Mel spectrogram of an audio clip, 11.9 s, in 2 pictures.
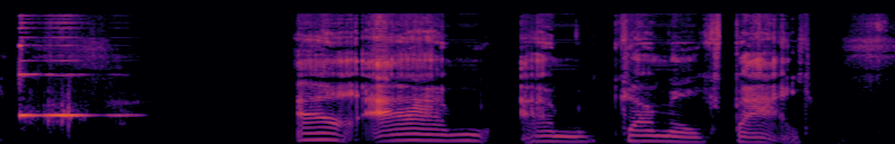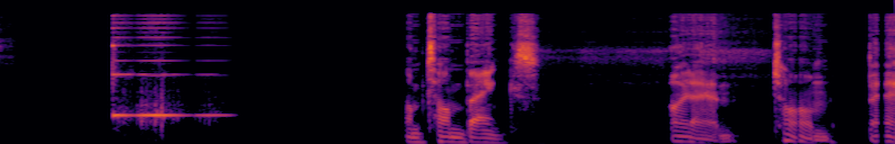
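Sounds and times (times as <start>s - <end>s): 
voicemail recording beep: 0.0s - 1.0s
speech: 2.0s - 5.5s, 8.7s - 9.6s, 10.4s - 11.9s.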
